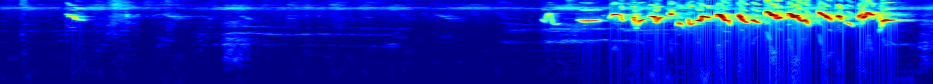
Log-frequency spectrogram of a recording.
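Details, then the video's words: One short falling note from a lemon-bellied white-eye, a long quiet pause, then a rapid, lively stream of high chattering, warbled notes lasting about two seconds. "SUARA JERNIH ALAMI BIKIN KECIAL KUNING CEPAT RESPON"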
